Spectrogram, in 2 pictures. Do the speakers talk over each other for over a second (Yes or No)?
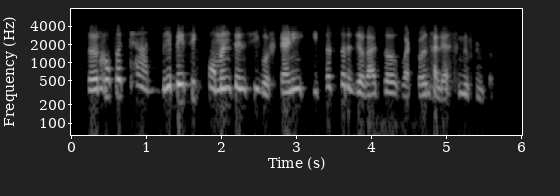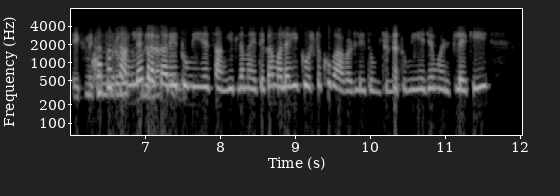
Yes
